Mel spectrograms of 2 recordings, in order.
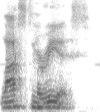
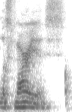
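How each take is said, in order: First: Las Marias slowly, as two words, stressed ma-REE-as; Spanish pronunciation. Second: Las Marias run together, stressed MAR-ee-us; Americanized pronunciation. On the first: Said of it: "It's supposed to be pronounced". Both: Shown as a demonstration.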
